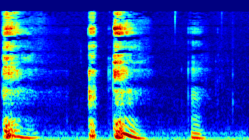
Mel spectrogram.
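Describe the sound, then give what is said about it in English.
Throat clearing in a few rough, rasping bursts separated by short pauses, each a guttural scrape. No words are spoken. “Sorry. Had to clear my throat.”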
